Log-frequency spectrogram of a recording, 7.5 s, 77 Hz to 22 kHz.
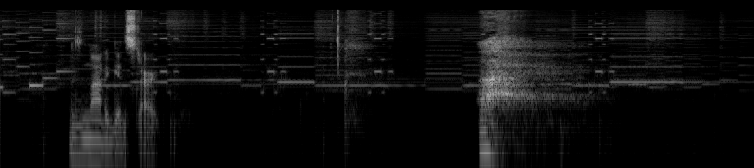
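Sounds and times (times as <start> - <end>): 
video game low-health warning beeping: 0.0 - 7.5
speech: 0.7 - 1.9, 4.8 - 5.1.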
